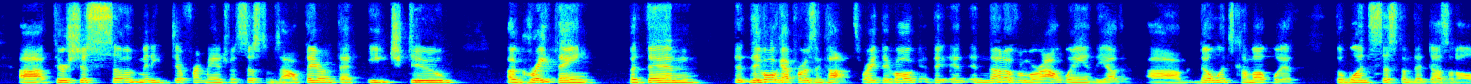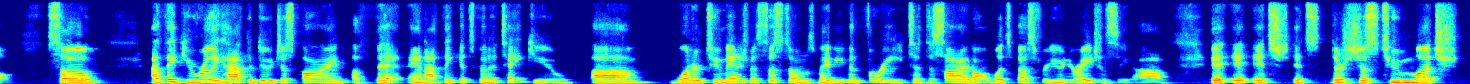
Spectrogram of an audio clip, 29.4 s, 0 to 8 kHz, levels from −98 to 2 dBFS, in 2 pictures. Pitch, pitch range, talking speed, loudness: 165 Hz, 150-180 Hz, 190 wpm, -24 LUFS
